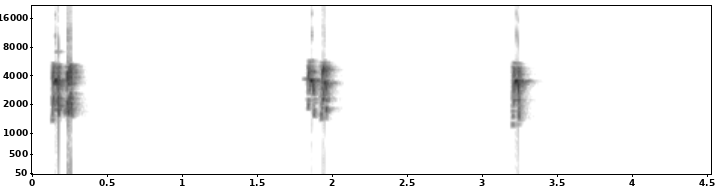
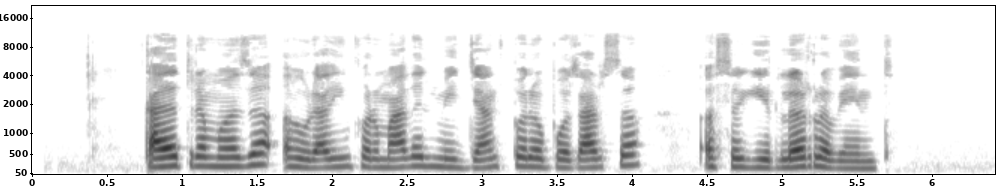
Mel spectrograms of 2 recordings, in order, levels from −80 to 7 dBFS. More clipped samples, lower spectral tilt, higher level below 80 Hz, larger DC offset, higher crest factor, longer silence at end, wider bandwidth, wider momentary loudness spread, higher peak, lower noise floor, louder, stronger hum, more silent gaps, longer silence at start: neither; second, 4 dB/octave vs -5 dB/octave; about the same, -78 dBFS vs -78 dBFS; neither; about the same, 22 dB vs 22 dB; first, 1.2 s vs 0.7 s; first, over 20 kHz vs 11.5 kHz; second, 4 LU vs 13 LU; about the same, 0 dBFS vs -2 dBFS; first, -73 dBFS vs -68 dBFS; first, -15 LUFS vs -24 LUFS; neither; neither; second, 0.1 s vs 0.75 s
